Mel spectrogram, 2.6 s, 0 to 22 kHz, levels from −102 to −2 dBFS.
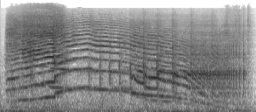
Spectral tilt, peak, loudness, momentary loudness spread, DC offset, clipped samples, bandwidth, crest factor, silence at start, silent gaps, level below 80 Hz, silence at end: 0.5 dB/octave; -2 dBFS; -19 LUFS; 9 LU; under 0.1%; under 0.1%; 19.5 kHz; 20 dB; 0 s; none; -42 dBFS; 0.05 s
